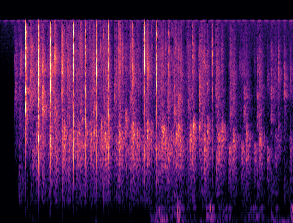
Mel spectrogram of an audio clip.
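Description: An audience breaks into steady applause, many hands clapping in a dense, crackling wash that starts abruptly and holds at an even level; a low murmur of voices joins partway through.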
